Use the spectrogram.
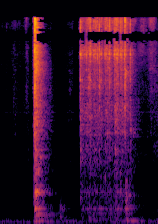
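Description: A sewing machine stitches along a zipper. A sharp mechanical clack is followed by a short burst of steady, close-up running noise.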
